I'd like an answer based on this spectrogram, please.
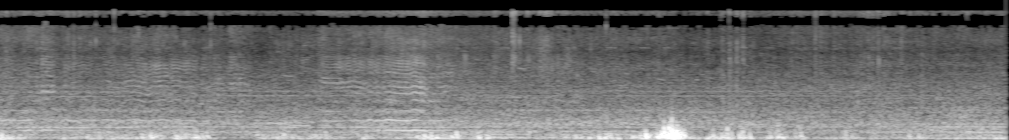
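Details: Honey bees busy at their hive entrance, flying in and out with pollen; continuous low wing hum with one louder close buzz passing near the middle.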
